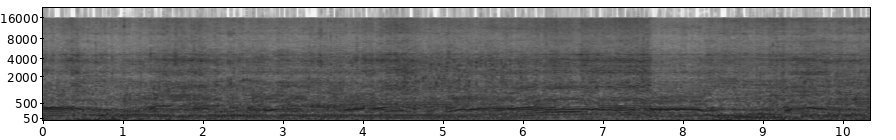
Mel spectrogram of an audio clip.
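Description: Dirt bike engine running under way, its revs rising and falling again and again as the throttle is worked over a rough, rutted dirt trail.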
